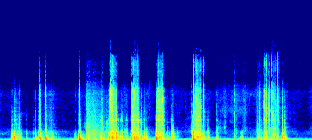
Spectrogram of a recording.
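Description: Hand socket ratchet clicking in short bursts of strokes, snugging up the mounting bolts of a newly installed wiper motor.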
